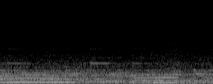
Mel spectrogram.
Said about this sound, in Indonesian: sorry banget tadi ada suara kendaraan fucking knalpot nyaring banget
